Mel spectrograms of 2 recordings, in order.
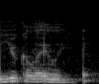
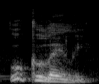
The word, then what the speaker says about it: ukulele: a Hawaiian word and it turns out that I've been saying it wrong my whole life so I'm trying to say it better Oh Glalie so that was kind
